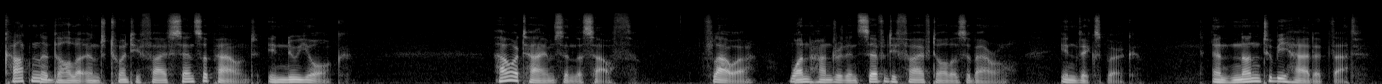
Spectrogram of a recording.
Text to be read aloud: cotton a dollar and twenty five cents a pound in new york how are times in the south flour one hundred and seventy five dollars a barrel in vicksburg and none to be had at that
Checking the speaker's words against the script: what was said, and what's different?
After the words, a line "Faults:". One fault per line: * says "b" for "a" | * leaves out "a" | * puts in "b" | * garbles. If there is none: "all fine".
cotton a dollar and twenty five cents a pound in new york how are times in the south flour one hundred and seventy five dollars a barrel in vicksburg and none to be had at that
Faults:
all fine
